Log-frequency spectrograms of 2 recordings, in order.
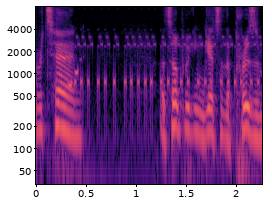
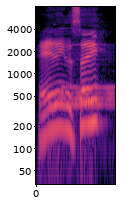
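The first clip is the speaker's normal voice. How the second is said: ordinary talk, nothing marked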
